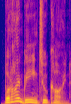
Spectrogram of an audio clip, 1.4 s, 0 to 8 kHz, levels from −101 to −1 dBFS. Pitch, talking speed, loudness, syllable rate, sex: 150 Hz, 210 wpm, -18 LUFS, 4.0 syllables/s, male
